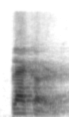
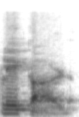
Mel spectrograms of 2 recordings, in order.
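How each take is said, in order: First: The first syllable sounds like 'plack'. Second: The first syllable sounds like 'play'. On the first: The speaker calls it right. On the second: The speaker calls it wrong. "not play card"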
